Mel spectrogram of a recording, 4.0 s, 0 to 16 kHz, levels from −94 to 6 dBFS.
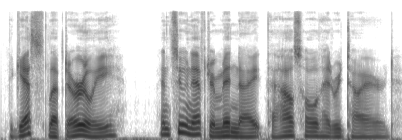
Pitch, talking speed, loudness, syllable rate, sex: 115 Hz, 180 wpm, -18 LUFS, 5.6 syllables/s, male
